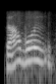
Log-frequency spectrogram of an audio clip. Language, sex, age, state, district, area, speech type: Assamese, female, 60+, Assam, Charaideo, urban, conversation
